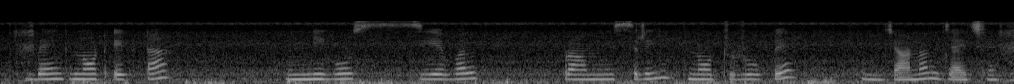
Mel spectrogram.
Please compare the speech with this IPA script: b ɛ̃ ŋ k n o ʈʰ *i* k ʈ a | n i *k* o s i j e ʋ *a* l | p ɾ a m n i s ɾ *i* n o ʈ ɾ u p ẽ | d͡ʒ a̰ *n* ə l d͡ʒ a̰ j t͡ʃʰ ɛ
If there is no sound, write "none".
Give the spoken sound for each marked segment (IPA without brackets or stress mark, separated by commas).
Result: e, ɡ, ə, i, n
